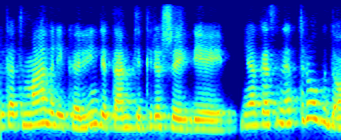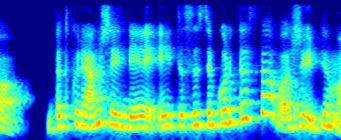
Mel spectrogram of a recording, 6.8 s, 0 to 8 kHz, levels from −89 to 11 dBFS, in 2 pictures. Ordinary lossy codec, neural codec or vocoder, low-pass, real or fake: MP3, 64 kbps; codec, 24 kHz, 0.9 kbps, WavTokenizer, large speech release; 7.2 kHz; fake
